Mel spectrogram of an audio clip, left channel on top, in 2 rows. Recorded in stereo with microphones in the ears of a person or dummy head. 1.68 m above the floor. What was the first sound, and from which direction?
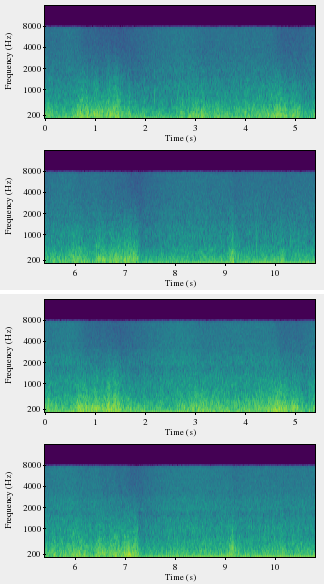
Only background noise.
